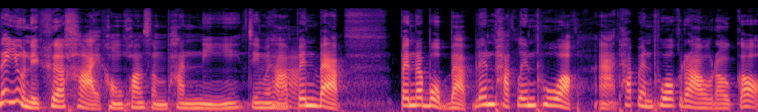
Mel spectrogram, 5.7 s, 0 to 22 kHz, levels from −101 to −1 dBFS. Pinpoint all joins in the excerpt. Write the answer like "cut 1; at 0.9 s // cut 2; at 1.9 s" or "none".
none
